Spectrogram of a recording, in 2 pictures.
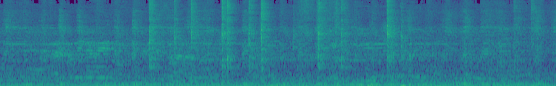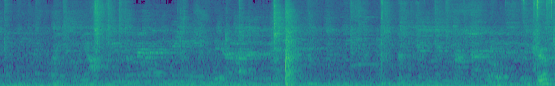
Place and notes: cologne, south, severinsstr, capuccino zubereitung
soundmap koeln/ nrw
capuccino zubereitung beim feinkost italiener auf der severinsstr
